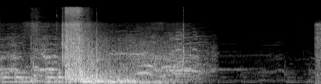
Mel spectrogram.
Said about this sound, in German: Nach dem Verbrennen wird die Asche der Anlage mit Schissepulver, Salz und Schwefel vermischt und in die Kapsel gepackt, die unter dem Abzug platziert wird. Um beim Abfeuern eine laute Explosion zu verursachen.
